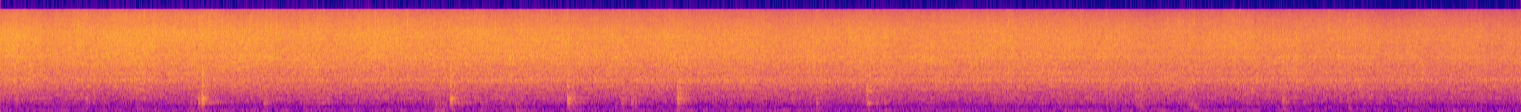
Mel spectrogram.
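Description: Chicken and cauliflower pieces sizzling steadily in a frying pan as they are stirred, with the spatula knocking against the pan a few times.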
